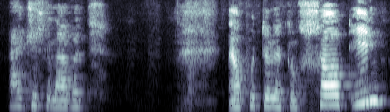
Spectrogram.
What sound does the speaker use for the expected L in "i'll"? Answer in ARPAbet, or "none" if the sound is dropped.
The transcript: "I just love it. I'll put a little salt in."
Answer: W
